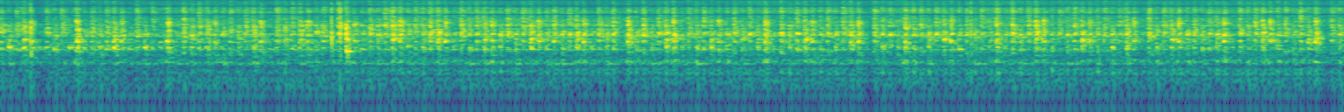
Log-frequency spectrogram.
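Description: Engine idling with a steady, fairly quick tapping riding over the running note, about two a second; a knock, cause not clear.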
